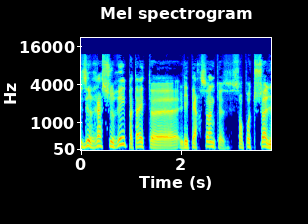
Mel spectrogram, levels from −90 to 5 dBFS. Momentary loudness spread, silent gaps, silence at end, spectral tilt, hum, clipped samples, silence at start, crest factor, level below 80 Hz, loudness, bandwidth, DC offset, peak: 7 LU; none; 0 s; -3 dB/octave; none; under 0.1%; 0 s; 20 dB; -64 dBFS; -23 LUFS; 12.5 kHz; under 0.1%; -4 dBFS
